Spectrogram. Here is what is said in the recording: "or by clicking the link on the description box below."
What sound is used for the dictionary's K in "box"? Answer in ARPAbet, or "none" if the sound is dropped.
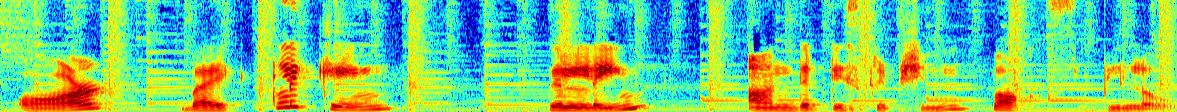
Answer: K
